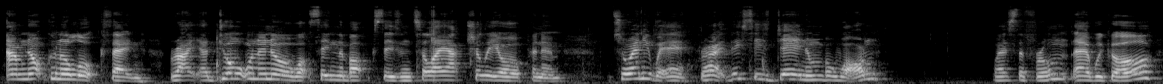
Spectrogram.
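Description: A middle-aged woman talking casually into a camera at home. Her voice is hoarse and a bit rough from a recent illness. She rambles chattily and sounds excited and self-deprecating. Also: medium pitch, a little slow. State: hoarse, recovering from lost voice. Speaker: vlogger. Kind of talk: casual chat. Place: bedroom at home, indoors.

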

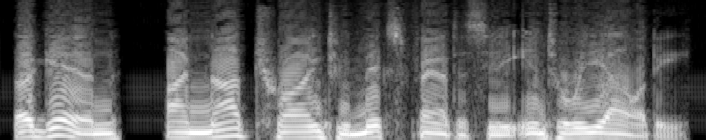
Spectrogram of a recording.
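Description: A man's voice: on the low side, animated, moderate pace, dry recording, phone-quality sound. A man playing a grave radio news anchor, giving scripted breaking coverage of a disaster in a serious, explanatory manner. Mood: grave concern.

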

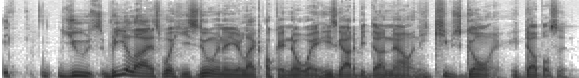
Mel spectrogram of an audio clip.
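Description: A man in his thirties with a low voice reacts excitedly to music on a live stream, his pitch leaping up and down as he gets hyped. He talks in loose slang right into a close studio mic. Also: fairly quick. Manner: excitable, slangy, breaks into laughs and hums. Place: small room with blue lights, gaming chair. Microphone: studio mic on arm, headphones.

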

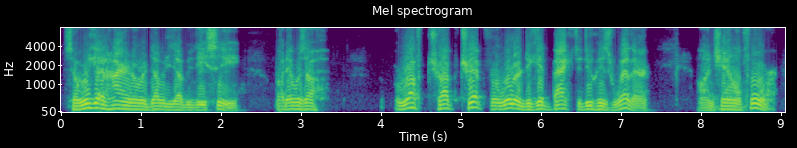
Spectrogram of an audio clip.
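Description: An older man, a veteran radio host, reminiscing in an unhurried, folksy way in a radio studio at a studio mic. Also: mid-range voice, lively intonation, dry recording, rough recording. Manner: unhurried, folksy, many pauses and "uh"s. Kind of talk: interview, reminiscing. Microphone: studio mic, headset.

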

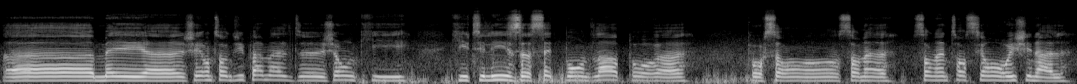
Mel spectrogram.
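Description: A man's voice: high voice, flat delivery, takes it slowly, a little mellow. A man narrating a casual vlog in short, hesitant phrases into a handheld camera outdoors. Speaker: amateur radio hobbyist. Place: outdoors on a grassy hill. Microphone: handheld camera microphone. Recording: outdoor camera audio with clear ambient noise.

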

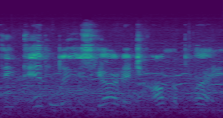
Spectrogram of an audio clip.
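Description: Male announcer, higher voice, very animated delivery, noisy stadium backdrop. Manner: lively, fast play-by-play with rising excitement on big plays. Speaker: play-by-play announcer. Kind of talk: high school football commentary. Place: outdoor high school football stadium at night.

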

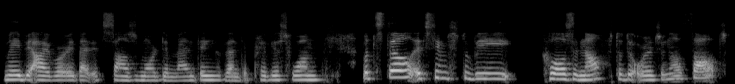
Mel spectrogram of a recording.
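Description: A woman's voice: medium pitch, fairly even intonation, moderate pace, gravelly, a little mellow. A young woman, an English speaker, giving a webinar talk from slides over a video call, thoughtful with many fillers and restarts. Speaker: academic speaker. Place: home room indoors. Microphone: video call webcam.

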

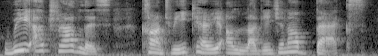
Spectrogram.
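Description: A woman's voice: medium pitch, very animated, normal speed, a bit bright. A woman voicing an earnest, plaintive young girl in a children's storybook. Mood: pleading.

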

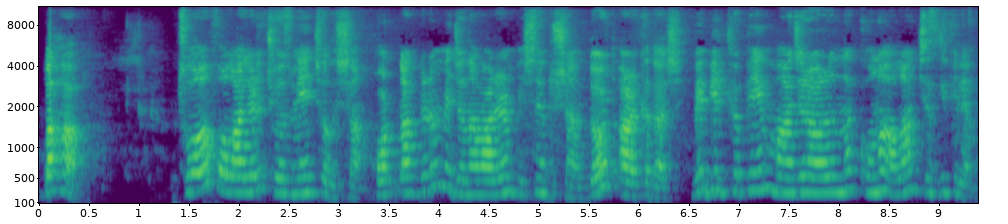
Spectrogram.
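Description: A woman's voice: high voice, animated, moderate pace, a bit bright. A woman reading quiz questions aloud as the question reader. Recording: echoey room, distant mic.

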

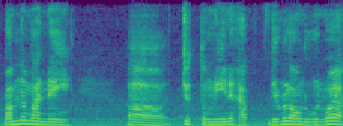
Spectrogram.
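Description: A man's voice: high-pitched, steady tone, fast, muffled recording, noisy background. A man hosting a casual gadget test, explaining things step by step to viewers in a polite way. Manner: explanatory, frequent polite particles. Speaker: gadget review host.

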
